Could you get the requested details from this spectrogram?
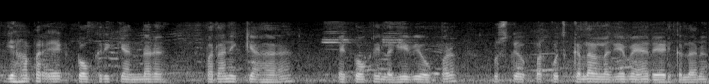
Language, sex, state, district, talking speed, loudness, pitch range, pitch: Hindi, male, Maharashtra, Washim, 220 wpm, -19 LUFS, 115-130 Hz, 120 Hz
